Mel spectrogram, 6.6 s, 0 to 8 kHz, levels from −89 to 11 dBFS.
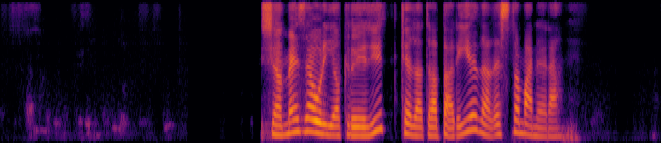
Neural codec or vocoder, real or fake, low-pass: codec, 16 kHz, 1 kbps, FunCodec, trained on Chinese and English, 50 frames a second; fake; 7.2 kHz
